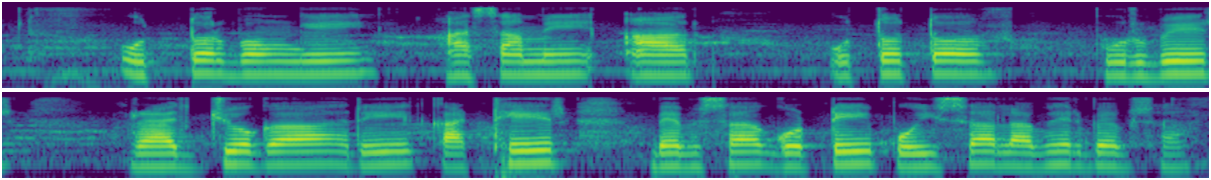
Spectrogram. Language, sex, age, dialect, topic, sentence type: Bengali, female, 18-24, Western, agriculture, statement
